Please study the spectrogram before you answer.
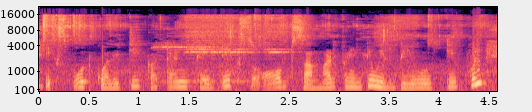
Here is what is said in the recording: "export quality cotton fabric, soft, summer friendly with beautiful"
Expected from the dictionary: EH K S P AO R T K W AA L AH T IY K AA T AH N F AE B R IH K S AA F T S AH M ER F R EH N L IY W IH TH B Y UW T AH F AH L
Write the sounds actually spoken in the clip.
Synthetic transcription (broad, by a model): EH K S P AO R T K W AA L AH T IY K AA T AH N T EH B IH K S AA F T S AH M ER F R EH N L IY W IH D B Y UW T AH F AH L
